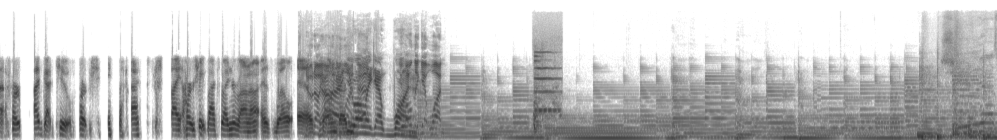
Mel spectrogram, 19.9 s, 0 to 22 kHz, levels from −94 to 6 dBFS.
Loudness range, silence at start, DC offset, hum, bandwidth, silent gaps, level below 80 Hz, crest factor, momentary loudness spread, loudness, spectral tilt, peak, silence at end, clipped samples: 14 LU; 0 s; under 0.1%; none; 15.5 kHz; 0.45-0.67 s, 1.51-1.58 s, 2.03-2.15 s, 2.29-2.38 s, 2.85-2.93 s, 3.27-3.42 s; -34 dBFS; 16 dB; 16 LU; -20 LUFS; -5.5 dB/octave; -4 dBFS; 0 s; under 0.1%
